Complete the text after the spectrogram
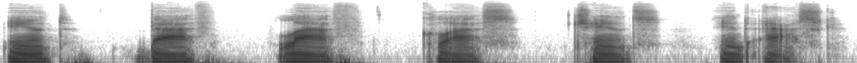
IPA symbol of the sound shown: æ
